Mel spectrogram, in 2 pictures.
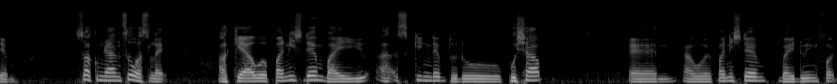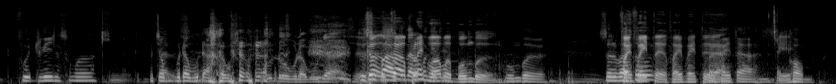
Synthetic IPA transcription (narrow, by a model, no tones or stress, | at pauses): dɛ̃m | soakumniansəwɔslaɪk̚ | okeajwəlpaniʃdɛmbajaskĩŋdɛ̃mt̪udupuʃap̚ | ʔɛnajwəlpaniʃdɛ̃mbajduĩŋfɔt̚fut̚ɹilsəmwəmat͡ʃambudabudaʔbudabudabudabudausubaat̪alamafaapəbombəbombəsoləvaajt̪fait̪əfajfajt̪əajfajt̪ətɛkɔm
